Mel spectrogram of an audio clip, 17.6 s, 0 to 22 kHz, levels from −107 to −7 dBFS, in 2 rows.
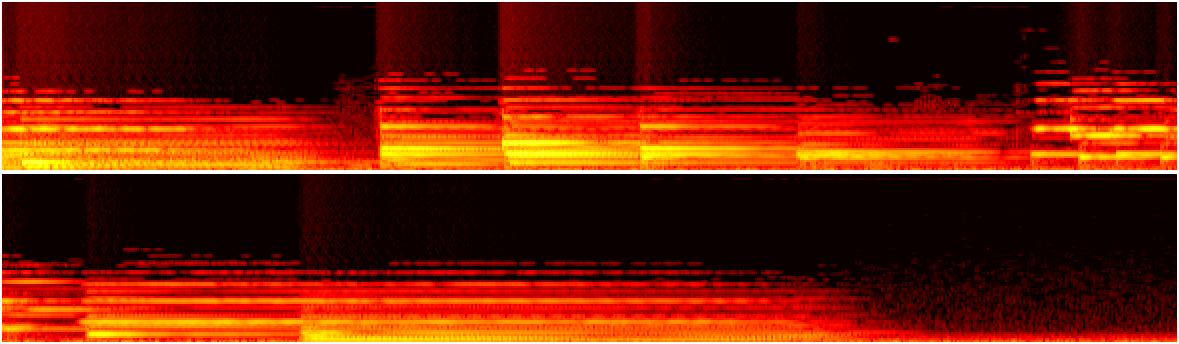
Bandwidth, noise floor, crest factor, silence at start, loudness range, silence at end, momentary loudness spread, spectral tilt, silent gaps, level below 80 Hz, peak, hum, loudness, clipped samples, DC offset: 4.3 kHz; -61 dBFS; 18 dB; 0 s; 17 LU; 0.15 s; 18 LU; -10 dB/octave; none; -52 dBFS; -18 dBFS; none; -37 LUFS; under 0.1%; under 0.1%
